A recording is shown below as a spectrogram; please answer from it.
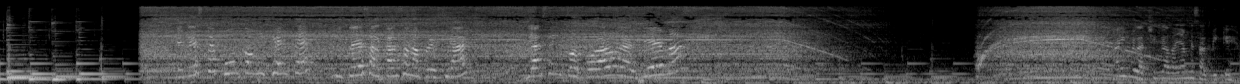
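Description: Electric hand mixer running in a bowl of foamy egg batter, beating the yolks into the whipped whites, over background music with singing. The motor noise starts about a second and a half in and dies away around two-thirds of the way through.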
